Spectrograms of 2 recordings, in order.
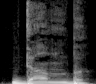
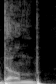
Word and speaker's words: dumb: thing now man dude dumb is not with the you don't pronounce the b in dumb in then what what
